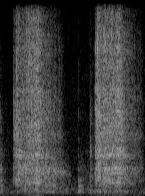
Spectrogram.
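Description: Screwdriver working a screw out of an animatronic's metal head frame, heard as two short rasping, rattling bursts less than a second apart.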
